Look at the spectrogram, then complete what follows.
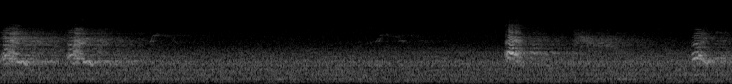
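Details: Downy young gulls on a rooftop being fed by their mother, with a few short harsh calls early on, a louder sharp call later, and another near the end, over a steady noisy background.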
